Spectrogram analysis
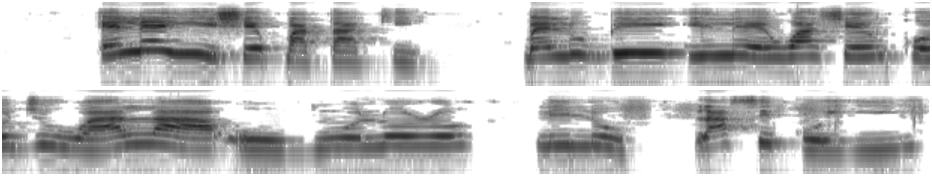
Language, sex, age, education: Yoruba, female, 15-29, tertiary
